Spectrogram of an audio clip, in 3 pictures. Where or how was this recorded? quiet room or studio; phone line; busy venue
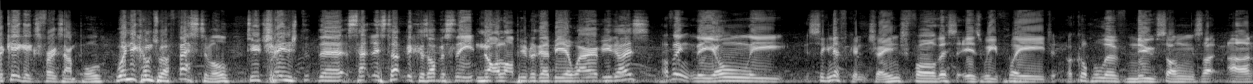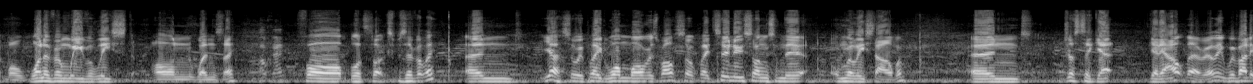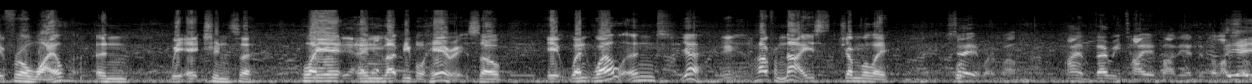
busy venue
